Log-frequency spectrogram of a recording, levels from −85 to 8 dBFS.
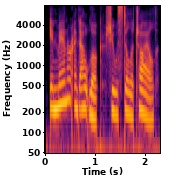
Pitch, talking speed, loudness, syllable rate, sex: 220 Hz, 235 wpm, -14 LUFS, 5.3 syllables/s, female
